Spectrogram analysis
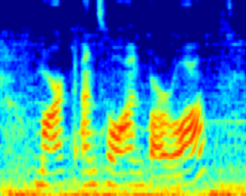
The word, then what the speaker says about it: Marc-Antoine Barrois: with our very special guest who's visiting today, Marc-Antoine Barrois, and this is such a pleasure. I hope I didn't mispronounce it.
